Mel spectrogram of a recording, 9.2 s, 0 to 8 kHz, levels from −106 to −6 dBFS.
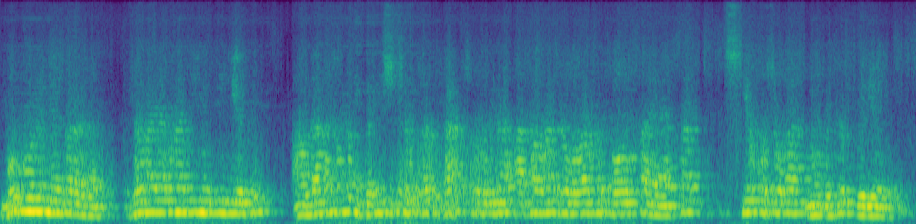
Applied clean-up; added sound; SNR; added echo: neural separator model SepFormer DNS4.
